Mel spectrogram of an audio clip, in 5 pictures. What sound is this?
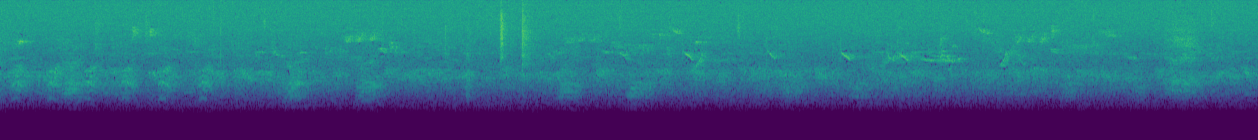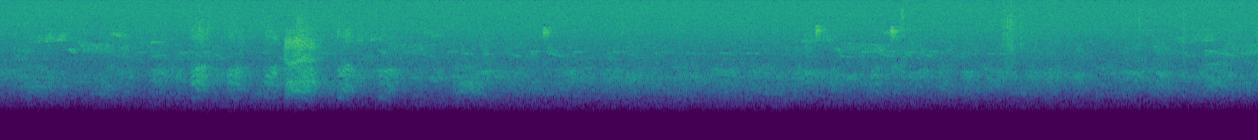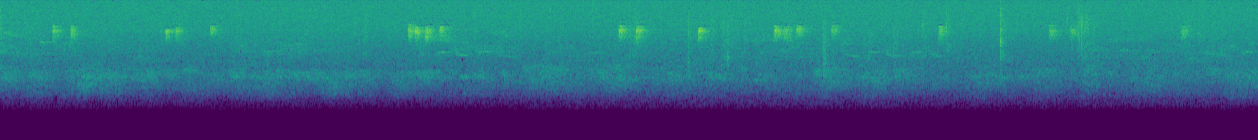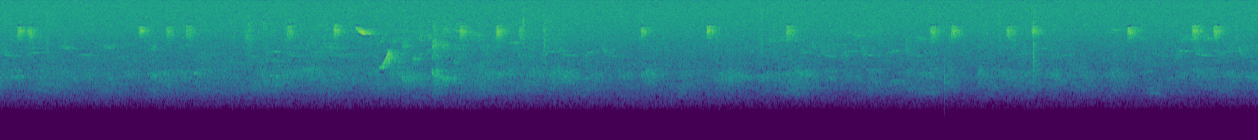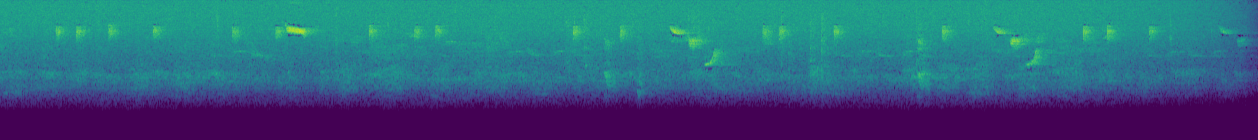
Birds In Light Rain Ambience (Scotland)
Birds In Light Rain Ambience. Recorded in Scotland.
ambiance, ambience, ambient, atmosphere, background, background-sound, bird, birds, field-recording, nature, noise, rain, raining, soundscape, summer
